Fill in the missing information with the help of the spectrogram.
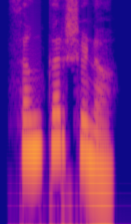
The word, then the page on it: ಸಂಘರ್ಷಣೆ: sangharṣaṇe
